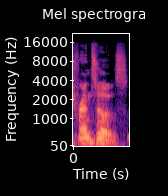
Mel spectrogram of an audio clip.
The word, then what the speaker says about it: Francouz: Pavel Francouz, which is the fourth pronunciation of his name. Yeah, because we said Francouz for like a week now. And I said Francouz before that. Apparently it's Francouz.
